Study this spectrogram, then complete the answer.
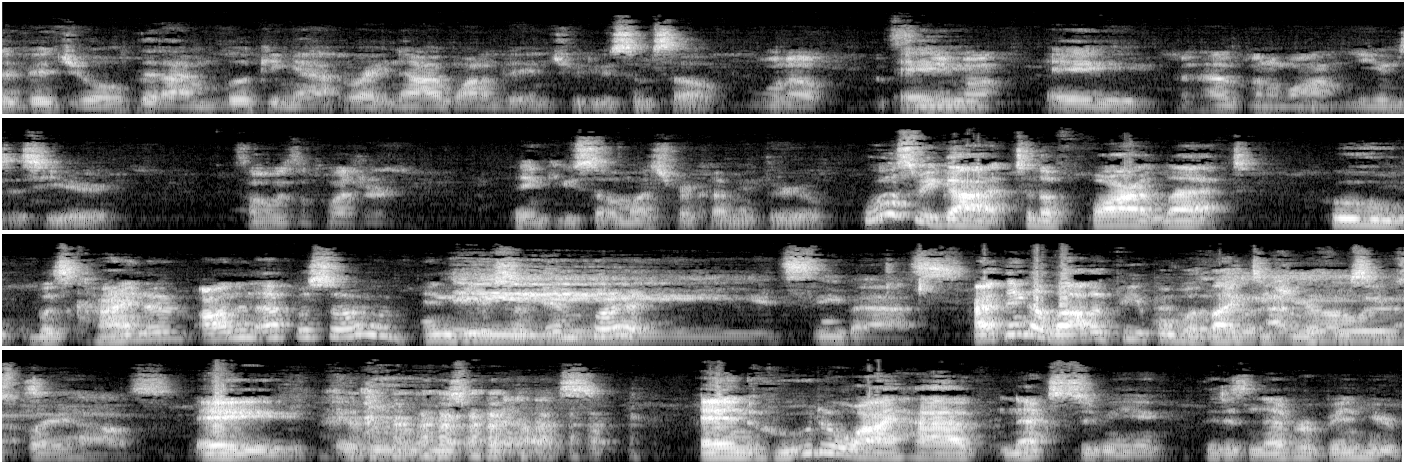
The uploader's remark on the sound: That crispy clean sound you were used to, is not a go for this pod ep.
